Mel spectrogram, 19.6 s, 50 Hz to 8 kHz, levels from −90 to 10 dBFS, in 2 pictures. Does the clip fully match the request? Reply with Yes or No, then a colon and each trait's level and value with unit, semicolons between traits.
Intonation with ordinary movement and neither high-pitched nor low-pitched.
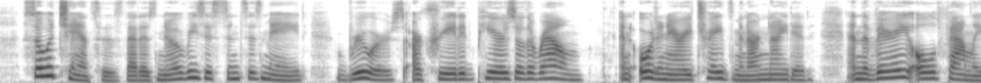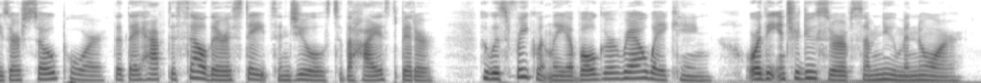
Yes: average, 4.6 semitones; medium, 180 Hz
